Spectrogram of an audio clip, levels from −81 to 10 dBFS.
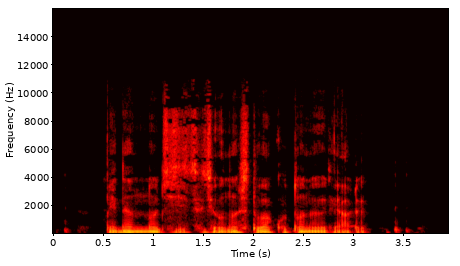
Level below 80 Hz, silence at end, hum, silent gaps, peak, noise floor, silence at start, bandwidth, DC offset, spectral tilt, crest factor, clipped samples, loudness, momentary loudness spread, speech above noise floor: -38 dBFS; 0.5 s; none; none; -14 dBFS; -60 dBFS; 0.1 s; 11 kHz; under 0.1%; -5.5 dB/octave; 18 dB; under 0.1%; -30 LUFS; 10 LU; 32 dB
